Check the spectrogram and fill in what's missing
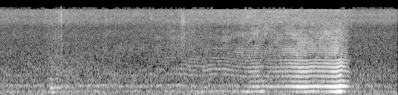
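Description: Honeybees drone at an opened hive during a spring brood check, a quiet continuous buzz that swells as a bee passes close near the end.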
